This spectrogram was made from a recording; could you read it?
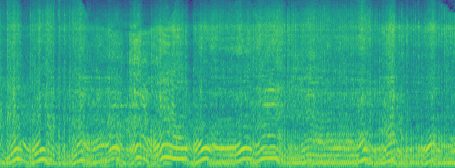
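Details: Rebuilt SuperFreak two-stroke watercraft on the water, hard to crank and running worse than on an earlier day despite carb work: revs swing up and down every second or so, surging and sagging. Poor running, fuel-related cause suspected, not confirmed.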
